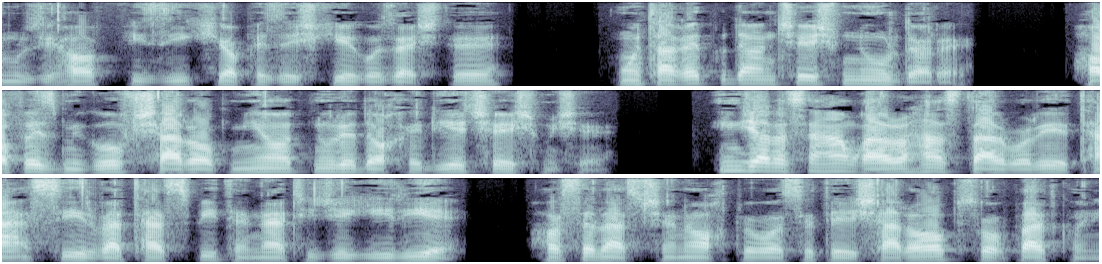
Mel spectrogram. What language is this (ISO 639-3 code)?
fas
